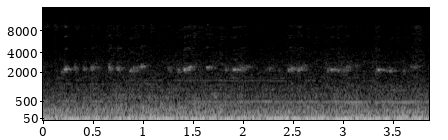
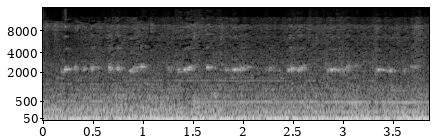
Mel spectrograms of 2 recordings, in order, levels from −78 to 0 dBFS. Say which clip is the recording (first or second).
second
